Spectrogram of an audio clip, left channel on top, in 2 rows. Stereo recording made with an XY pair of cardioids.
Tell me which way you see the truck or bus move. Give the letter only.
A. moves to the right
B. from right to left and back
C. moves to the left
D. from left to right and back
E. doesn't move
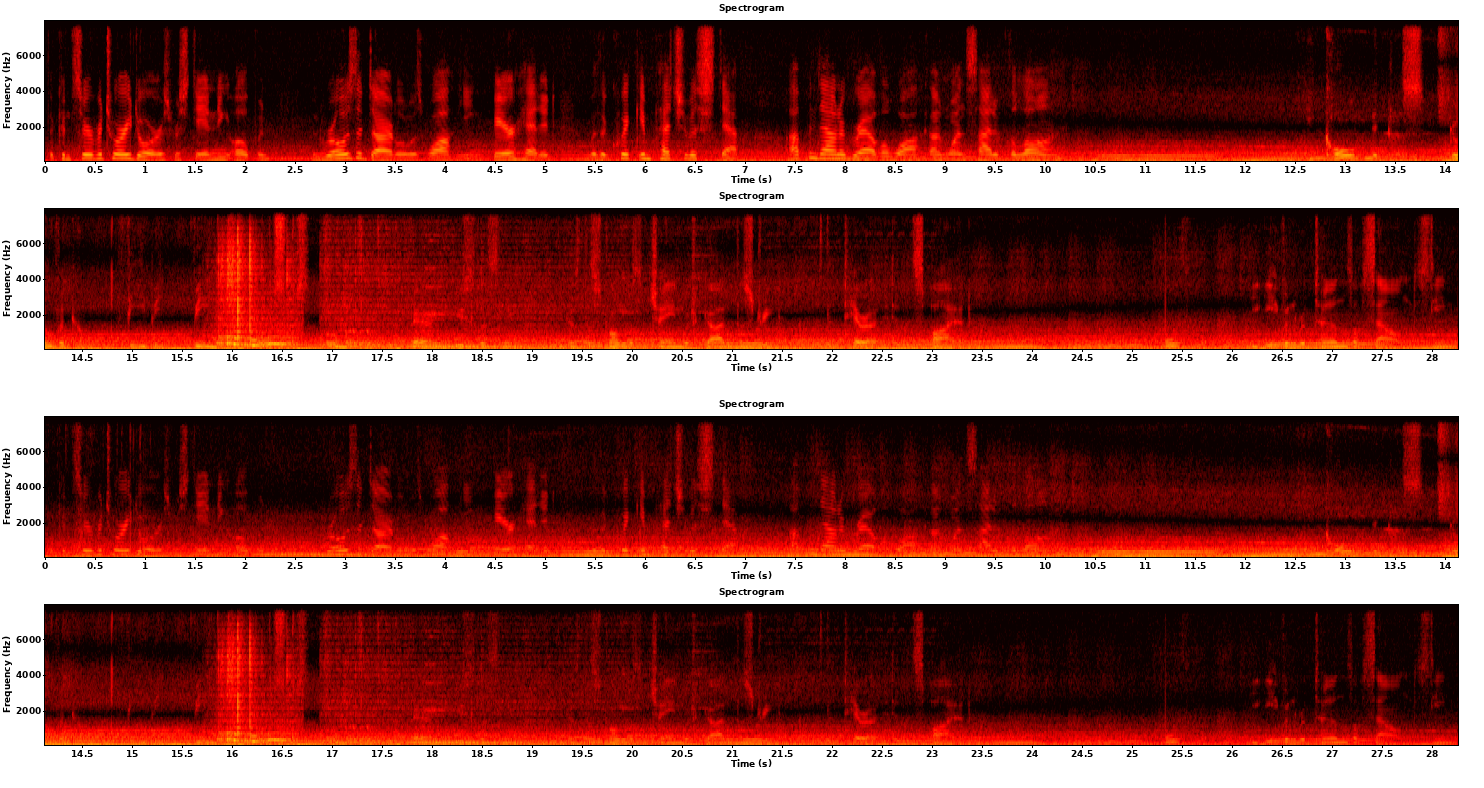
C.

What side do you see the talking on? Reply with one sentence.
You can hear the talking on the left.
